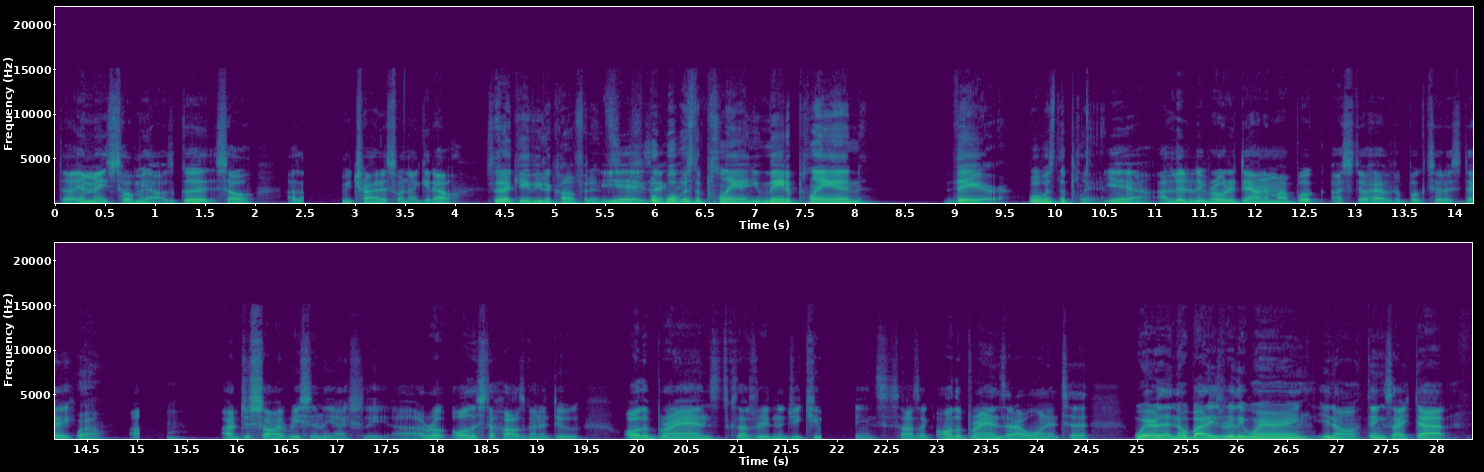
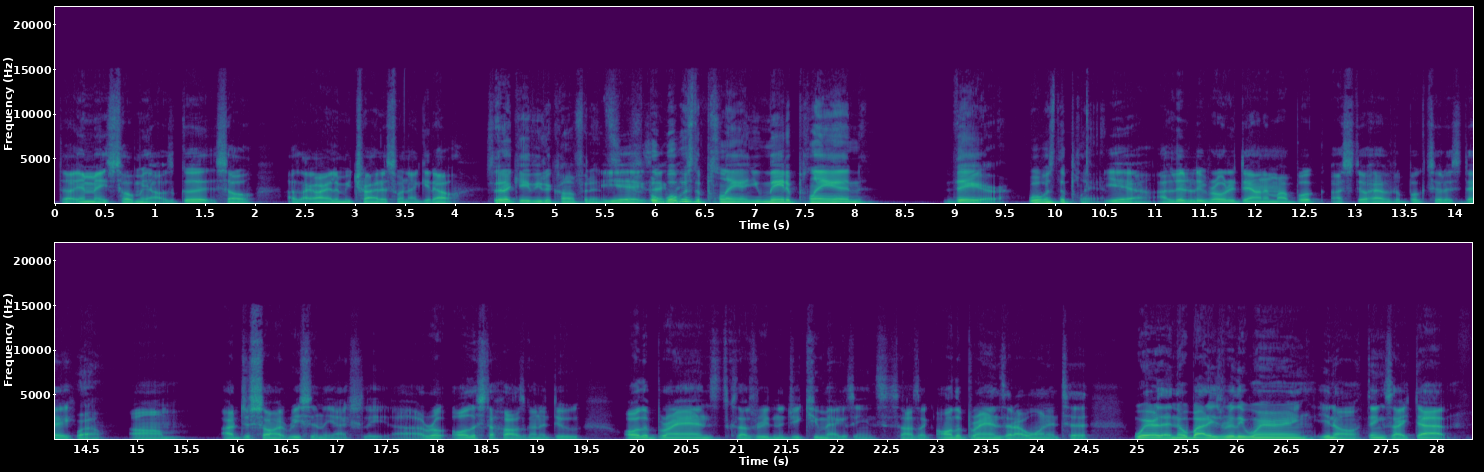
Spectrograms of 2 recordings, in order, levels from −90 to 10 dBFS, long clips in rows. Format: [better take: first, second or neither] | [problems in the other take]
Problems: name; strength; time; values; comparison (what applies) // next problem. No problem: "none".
second | audio cutting out; at 2.5 s, at 15 s and at 22 s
